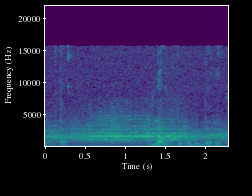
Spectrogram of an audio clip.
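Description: A man's voice: sits low, level tone, moderate pace, muffled recording, over loud music. A man gives casual let's-play commentary on a horror game, jumpy and full of startled exclamations. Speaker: gamer playing a horror game.

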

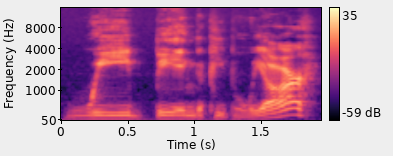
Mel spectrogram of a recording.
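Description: A man's voice: on the low side, big pitch swings, a little slow, husky. A man co-hosting a podcast in casual chat, explaining things in a chatty way with many restarts. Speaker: podcast co-host.

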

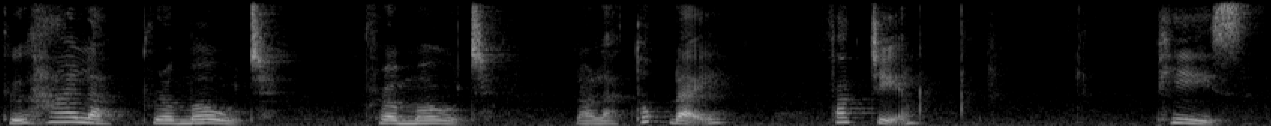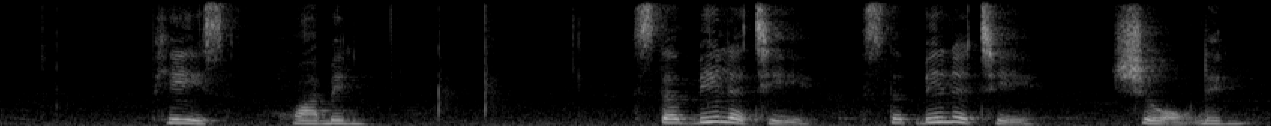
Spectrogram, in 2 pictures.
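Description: A woman's voice: medium pitch, animated, darkish tone, slight background noise. A woman teaching a televised English vocabulary lesson, repeating each English word twice before giving its meaning. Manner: clear, measured classroom delivery. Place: TV studio.

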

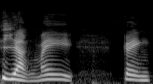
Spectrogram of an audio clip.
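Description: A woman's voice: slow, darkish tone, no room sound, clean studio sound. A woman co-hosting a casual live-stream chat, chatty, reading viewer comments aloud. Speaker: co-host.

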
